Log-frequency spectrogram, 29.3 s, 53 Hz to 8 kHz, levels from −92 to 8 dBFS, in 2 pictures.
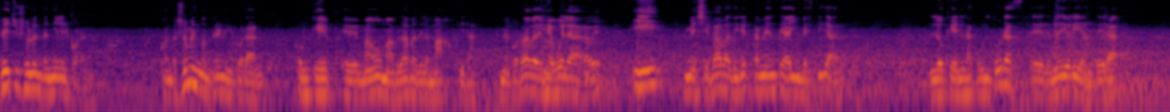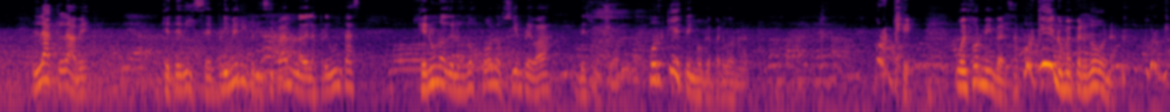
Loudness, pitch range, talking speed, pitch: -32 LUFS, 115-170 Hz, 170 wpm, 130 Hz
